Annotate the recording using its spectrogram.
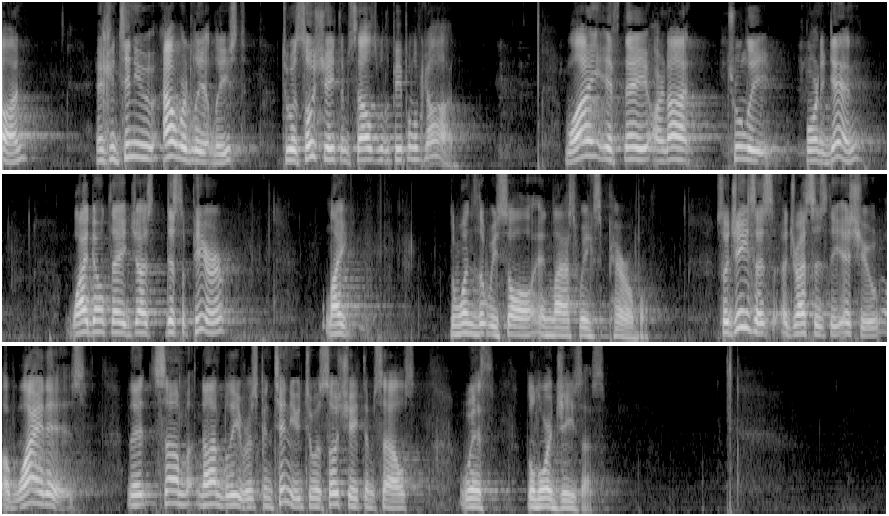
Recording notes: recorded at the Lebanon Bible Fellowship Church, in Lebanon, PA, on 2/22/2015 during the morning service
